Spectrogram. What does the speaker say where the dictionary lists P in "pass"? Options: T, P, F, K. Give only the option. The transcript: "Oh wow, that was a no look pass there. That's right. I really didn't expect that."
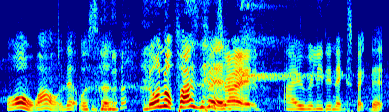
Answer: F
